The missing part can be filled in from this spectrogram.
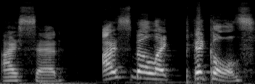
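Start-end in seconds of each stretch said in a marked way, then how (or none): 1.0-2.6 put-on, unthinking blurted remark, pitched up. Speaker retells blurting out between pieces at a performance, in a loud voice. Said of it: "in a loud voice".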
